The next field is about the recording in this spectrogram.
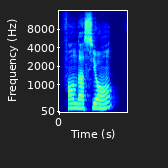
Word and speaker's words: Fondation: sie hat erstmal gesagt, Fondation wird französisch ausgesprochen. Und okay, Beiler, das habe ich ja gemacht. Das habe ich ja gemacht. – Beiler also Deutsch. – Also okay, nicht Fondation, so viel Französisch schreibt Beiler.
